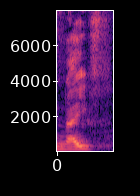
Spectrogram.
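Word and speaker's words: knife: हम साइलेंट मानते हैं जैसे नाइफ तो के उच्चारण में नहीं आता इस तरह से हम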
